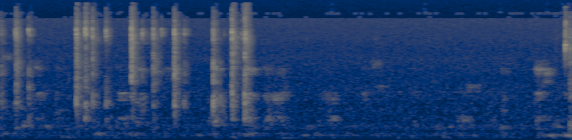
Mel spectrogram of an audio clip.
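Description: Quick clusters of computer keyboard keystrokes tap out a password at a login screen, close and crisp, in bursts separated by pauses, with some quiet talk in the background.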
